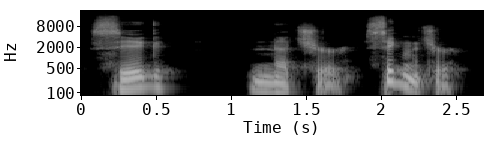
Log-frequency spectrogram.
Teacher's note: With signature, the GN is in the middle. And we pronounce the G like a hard G sound. So it's signature.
